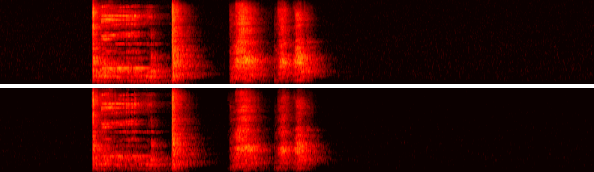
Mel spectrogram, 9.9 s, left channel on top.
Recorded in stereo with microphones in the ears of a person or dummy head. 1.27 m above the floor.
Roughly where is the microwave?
I don't hear a microwave.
